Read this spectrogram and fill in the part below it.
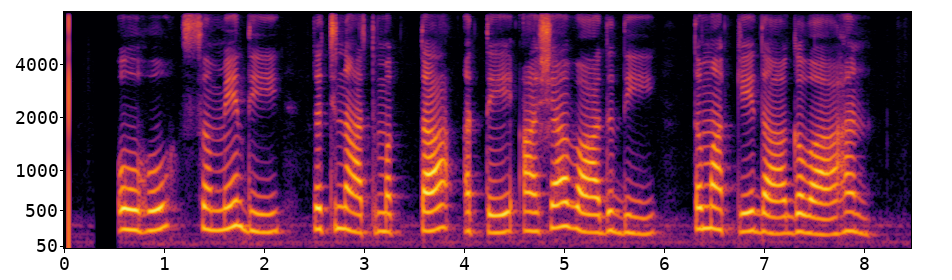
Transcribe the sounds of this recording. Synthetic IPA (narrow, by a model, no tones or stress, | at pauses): ʊɦsəmẽːd̪iː | ɾət͡ʃnaːt̪mək̚t̪aːət̪eːʔaːʃaːʋaːd̪ːiː | t̪əmaːkeːd̪aːɡəʋaːɦən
